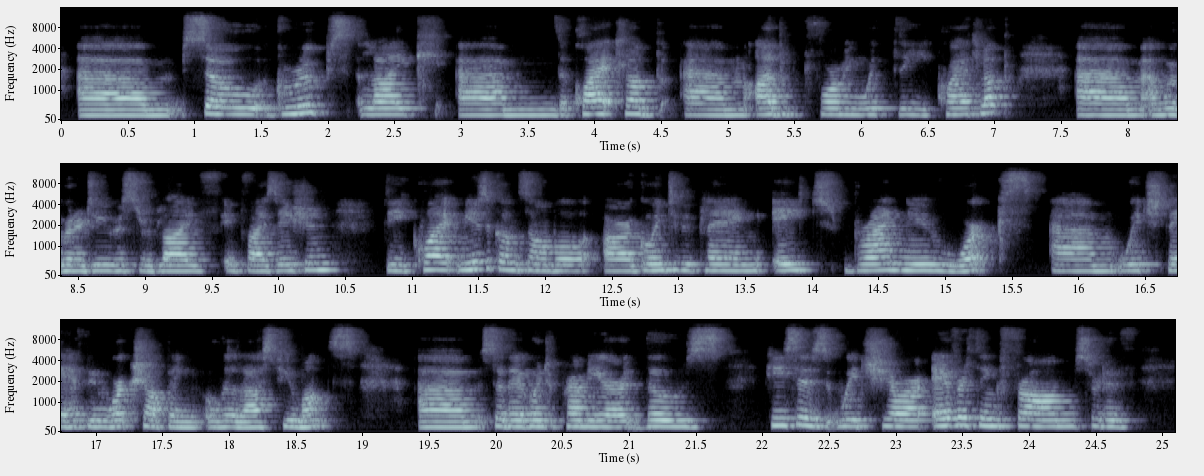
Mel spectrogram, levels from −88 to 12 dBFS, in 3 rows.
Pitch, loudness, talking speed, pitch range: 200 Hz, -19 LUFS, 155 wpm, 190-210 Hz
